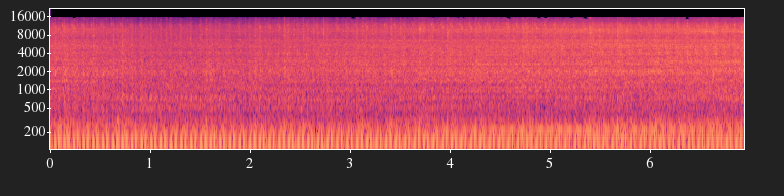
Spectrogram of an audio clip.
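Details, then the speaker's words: Warm 2002 Honda Magna V4 idling in neutral without choke after carburetor rebuild/clean, recorded outside: smooth, even low rumble, steady firing, no knocks or misses; normal idle. "okay got the Honda Magna pulled outside here let's go ahead and start it up and hear this baby purr don't eat no choke this is already warm up neutral neutral [Music] it sounds pretty good"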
